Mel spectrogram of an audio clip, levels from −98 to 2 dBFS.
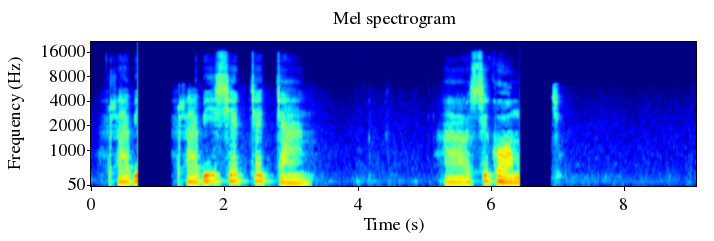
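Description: Speech with two stream reconnects, where the connection dropped and a fresh decoder restarted mid-stream: at 0.70 to 1.73 s a 476 ms blank gap appears on the spectrogram and waveform, then the audio replays 557 ms earlier; at 6.42 to 6.91 s a 440 ms silence resumes about 0.4 s later.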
